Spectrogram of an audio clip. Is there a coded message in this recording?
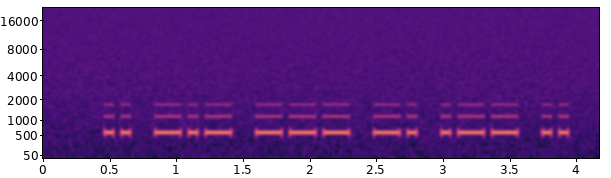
Yes: Morse code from 0.4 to 4.0 s, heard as a keyed tone, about 19 wpm, 580 Hz. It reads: IKONWI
